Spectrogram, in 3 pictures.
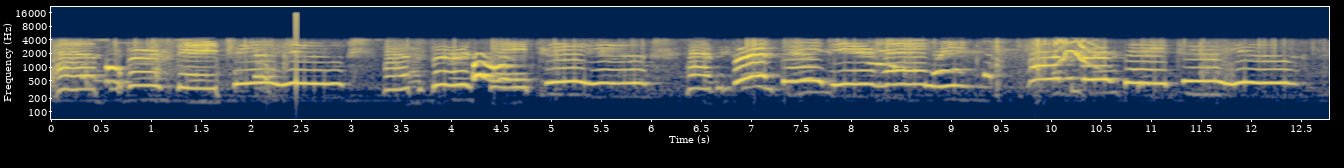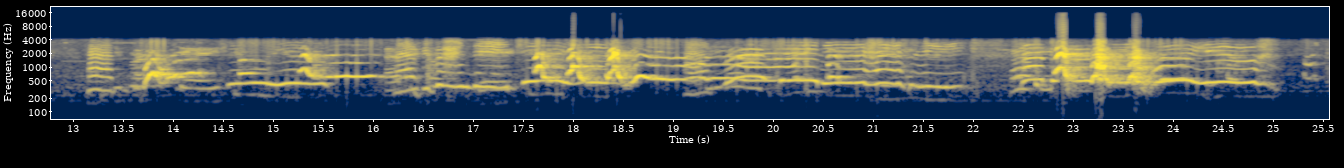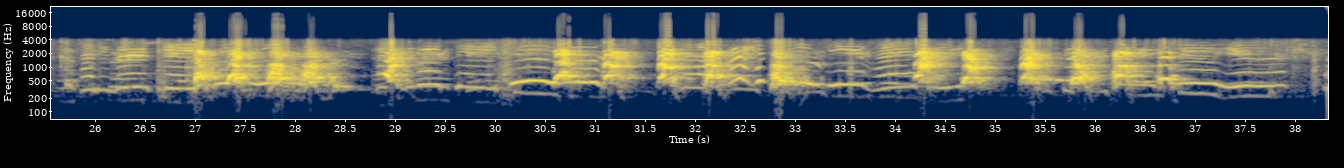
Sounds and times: Female singing: 0.0 - 25.1, 25.7 - 38.3.

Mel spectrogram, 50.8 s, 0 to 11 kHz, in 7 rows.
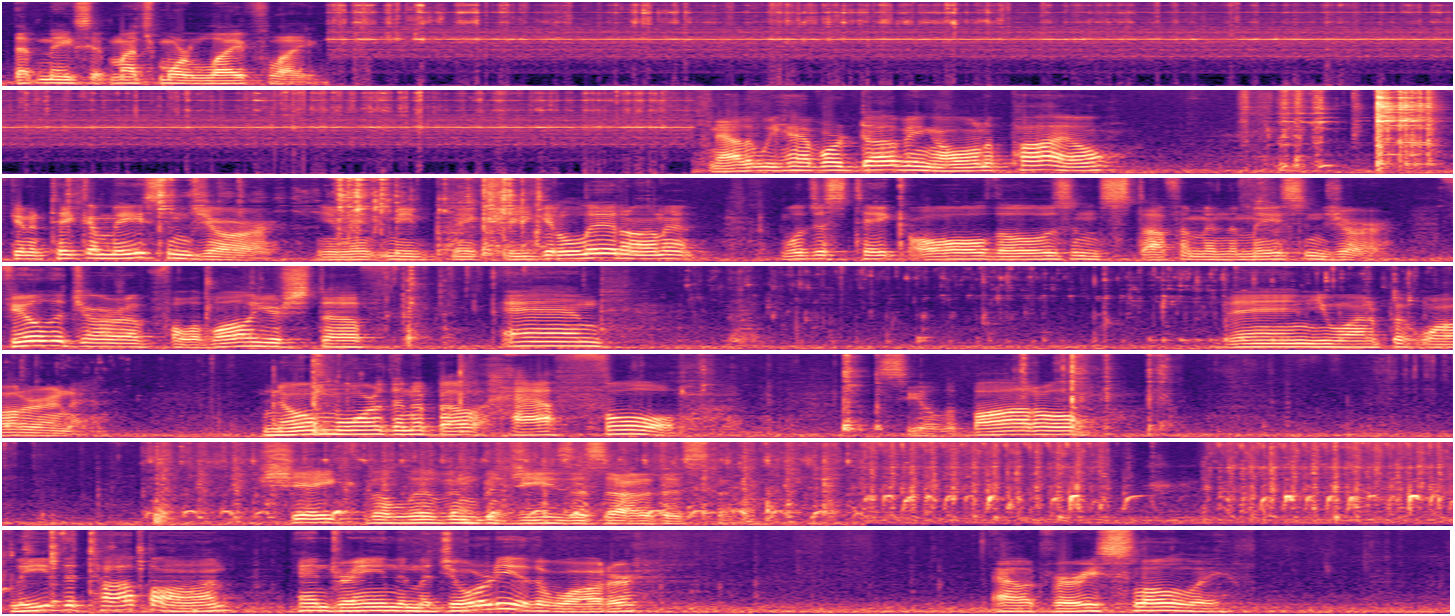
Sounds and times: Speech: 0.0 - 1.6, 10.7 - 12.9, 14.5 - 23.6, 24.2 - 24.8, 27.9 - 29.6, 30.3 - 32.6, 33.4 - 34.5, 37.6 - 40.0, 43.6 - 46.8, 48.4 - 49.8.

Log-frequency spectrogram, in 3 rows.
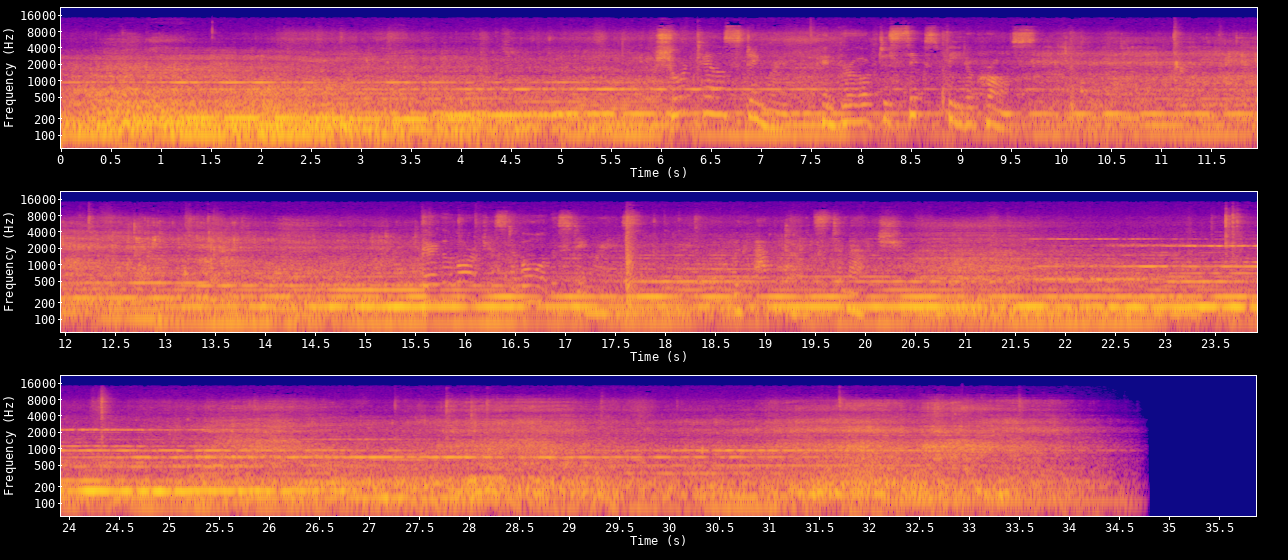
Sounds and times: Music: 0.0 - 34.8
Television: 2.9 - 21.7
Speech: 6.0 - 9.8, 15.5 - 17.8, 18.6 - 20.4.

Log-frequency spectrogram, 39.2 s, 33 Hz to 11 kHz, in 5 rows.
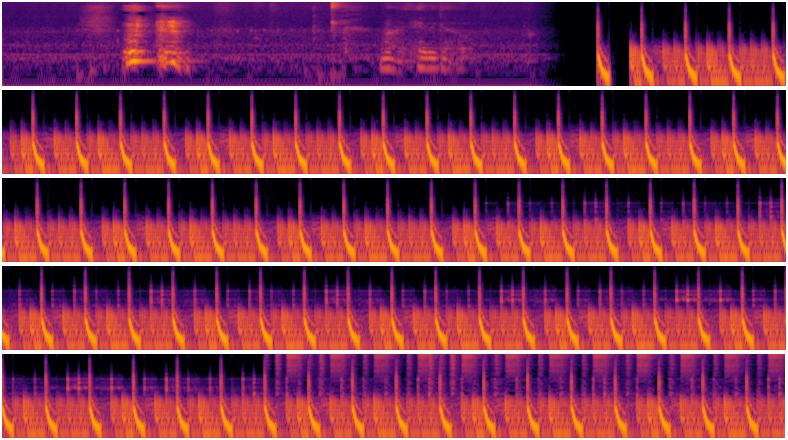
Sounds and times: Techno: 7.3 - 39.1.

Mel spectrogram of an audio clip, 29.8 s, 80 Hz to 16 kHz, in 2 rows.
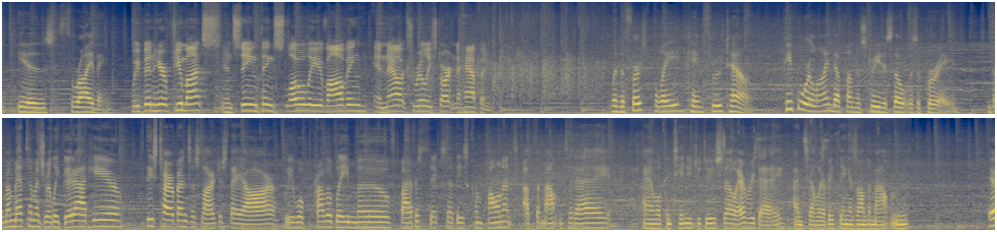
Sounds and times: Music: 0.0 - 29.8
Speech: 0.2 - 7.3, 11.8 - 28.5.

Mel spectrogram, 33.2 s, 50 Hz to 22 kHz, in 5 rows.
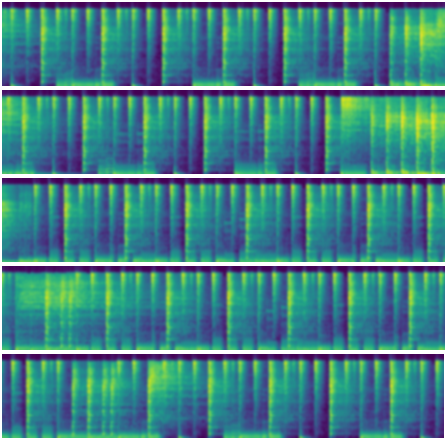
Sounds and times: Music: 0.0 - 33.2.

